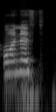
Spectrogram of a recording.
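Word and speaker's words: honest: ऑनेस्ट ऑनेस्ट नहीं कहते हैं। एच इज on silent.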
